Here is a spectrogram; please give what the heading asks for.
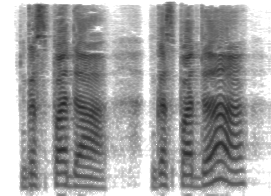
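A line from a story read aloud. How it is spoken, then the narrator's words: Shout. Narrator (Russian): кричал Петровский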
